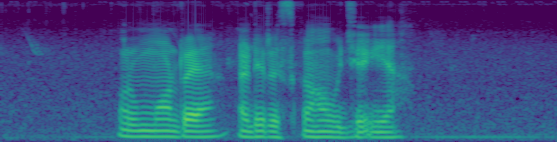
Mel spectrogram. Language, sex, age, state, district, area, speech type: Santali, male, 18-30, West Bengal, Purba Bardhaman, rural, spontaneous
